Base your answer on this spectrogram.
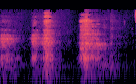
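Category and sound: human body sound, person yawning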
